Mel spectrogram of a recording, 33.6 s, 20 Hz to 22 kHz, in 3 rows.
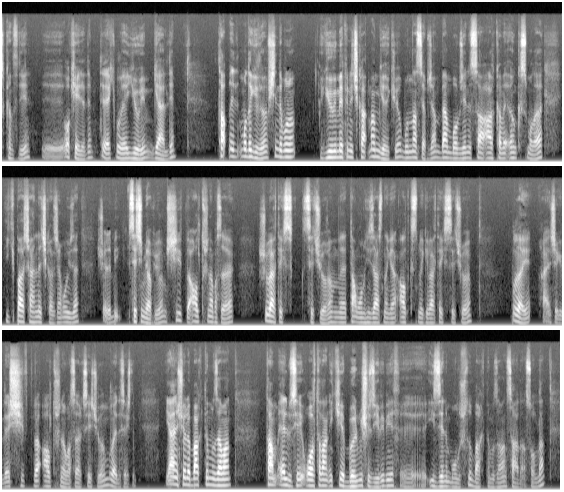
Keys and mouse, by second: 2.3-4.1 middle drag, 4.1 Tab, 5.6 shift+space, 16.2 right click, 17.1-20.6 drag, 20.6 middle click, 21.4-23.0 middle drag, 24.0 right click, 25.2 z, 26.3 KP_7, 31.2-32.8 middle drag.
